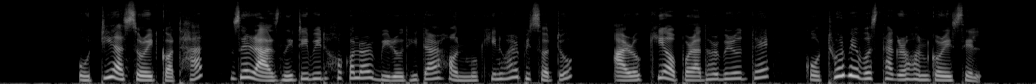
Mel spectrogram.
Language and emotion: Assamese, surprised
